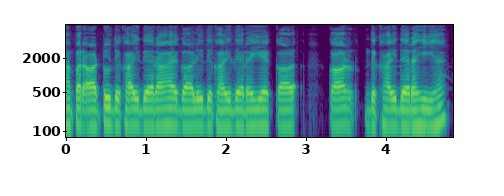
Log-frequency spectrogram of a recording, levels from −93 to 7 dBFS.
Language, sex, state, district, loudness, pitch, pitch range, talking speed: Hindi, male, Maharashtra, Pune, -16 LUFS, 125 Hz, 120-125 Hz, 220 wpm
